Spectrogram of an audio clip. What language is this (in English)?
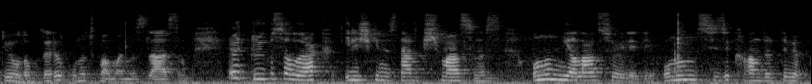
Turkish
